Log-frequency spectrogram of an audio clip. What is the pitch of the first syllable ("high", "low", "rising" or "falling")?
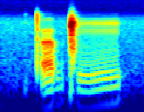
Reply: rising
